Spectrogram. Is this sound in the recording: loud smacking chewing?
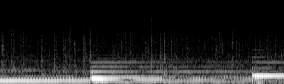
no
